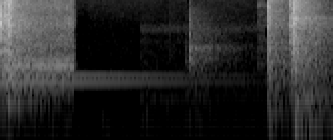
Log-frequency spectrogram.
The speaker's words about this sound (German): Es klingelt.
